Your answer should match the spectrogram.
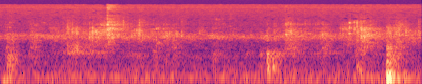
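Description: Near silence: small-room tone with a few faint, short taps, the loudest just before the end.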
